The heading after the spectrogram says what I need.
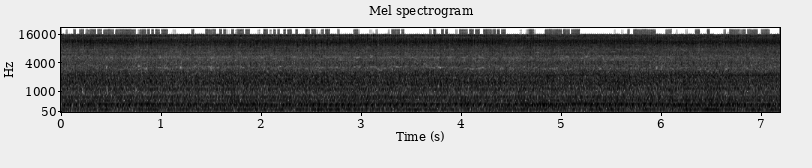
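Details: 2007 VW Passat 2.0T at idle: steady hissy, thin hum over a settled idle with no clear knock or rhythm; loud engine noise, cause not pinned down.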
